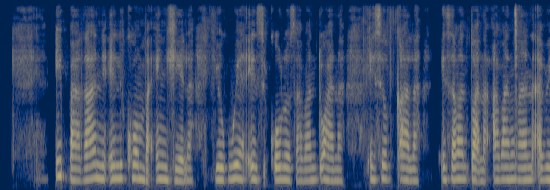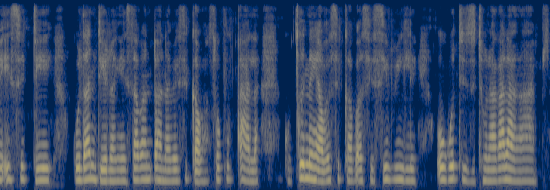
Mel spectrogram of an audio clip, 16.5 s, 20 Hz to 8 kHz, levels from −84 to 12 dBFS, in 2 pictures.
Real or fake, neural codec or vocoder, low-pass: fake; codec, 16 kHz, 4.8 kbps, FACodec; 7.2 kHz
